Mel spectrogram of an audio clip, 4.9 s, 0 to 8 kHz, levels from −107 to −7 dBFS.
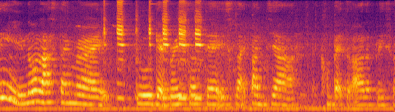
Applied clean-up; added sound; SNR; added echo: none; Motor vehicle (road); 2 dB; none.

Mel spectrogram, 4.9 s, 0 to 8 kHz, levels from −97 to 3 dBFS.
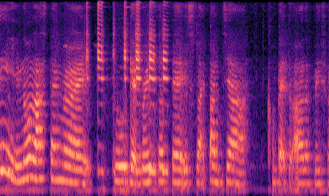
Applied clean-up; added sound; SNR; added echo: neural mask model RNNoise.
